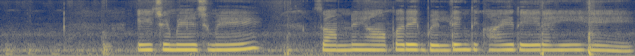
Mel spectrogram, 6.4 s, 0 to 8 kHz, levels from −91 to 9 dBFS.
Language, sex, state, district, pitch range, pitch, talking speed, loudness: Hindi, female, Rajasthan, Jaipur, 230-245 Hz, 235 Hz, 115 wpm, -14 LUFS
